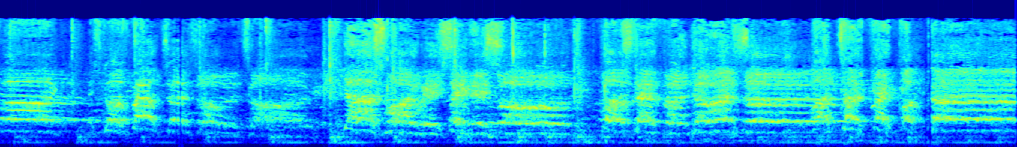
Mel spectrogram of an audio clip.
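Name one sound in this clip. Hands clap in rhythm among a crowd.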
